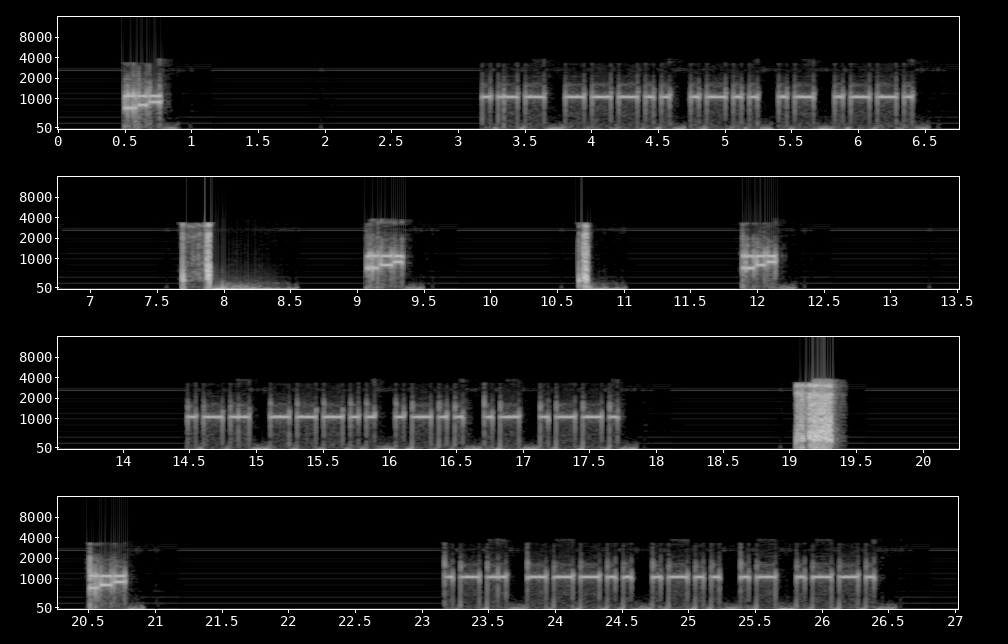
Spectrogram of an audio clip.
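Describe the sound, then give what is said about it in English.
Electronic telephone tones of an incoming phone call: four bursts of rapidly warbling, mid-pitched ringing, each about three seconds long, separated by short clicks and beeps over a faint steady high tone. No one speaks. “I'm getting a phone call.”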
